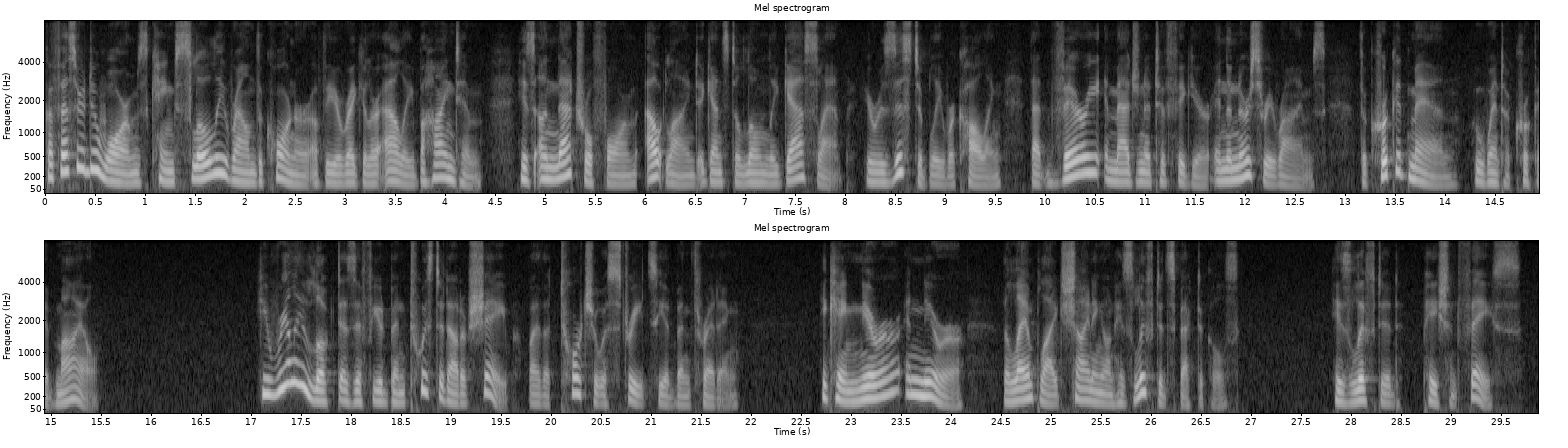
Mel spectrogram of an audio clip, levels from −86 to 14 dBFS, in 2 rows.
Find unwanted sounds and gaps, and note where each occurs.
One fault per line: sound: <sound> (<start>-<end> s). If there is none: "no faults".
no faults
